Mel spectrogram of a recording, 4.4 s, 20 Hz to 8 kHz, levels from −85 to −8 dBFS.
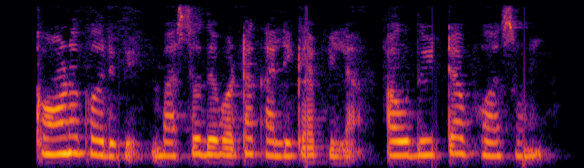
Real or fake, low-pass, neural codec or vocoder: real; 7.2 kHz; none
